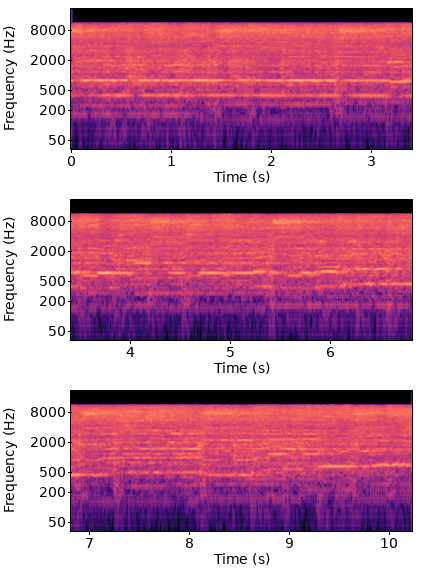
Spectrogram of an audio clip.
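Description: Live indie rock band playing through a festival PA: electric guitars, keyboards and drums, with long held notes that step to a new pitch every few seconds. No singing is heard in this stretch.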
